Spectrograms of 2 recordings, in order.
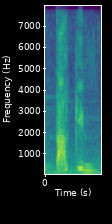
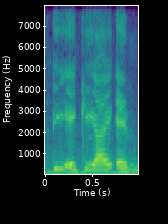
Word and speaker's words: Takin: But this place houses the national animal of Bhutan, which is called as the Takin, Takin. That's how it's pronounced.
